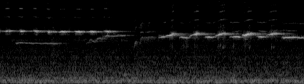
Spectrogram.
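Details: Russian canary in Kuwait sustaining a high whistled note over quick pulses, then shifting into a wavering, rapidly repeated warble roughly four times a second.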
